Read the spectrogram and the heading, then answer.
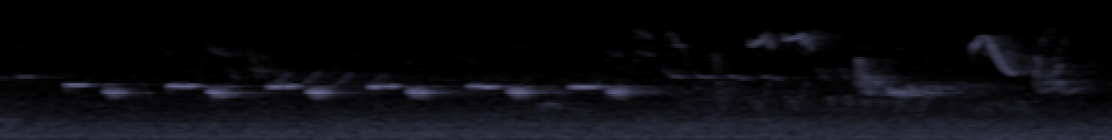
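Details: From the top of a tree, a European robin sings a run of evenly spaced high notes, about two per second, then breaks into a jumble of varied, very high twittering phrases; soft background hiss.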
